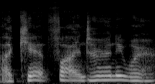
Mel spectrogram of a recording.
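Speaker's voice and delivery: speaking while crying. Voicing a character who begins to cry, asking about his wife: Marcus crying. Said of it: "And he begins to cry".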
